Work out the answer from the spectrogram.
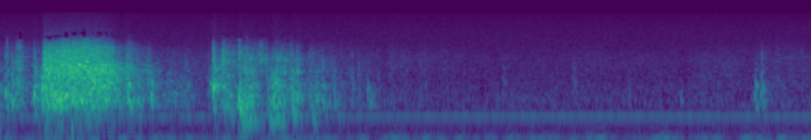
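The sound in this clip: Gunshots ring out as a gun is drawn in a Western showdown against a marshal: two loud, booming blasts with rumbling tails, the first longer, fading into a quiet low hum.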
